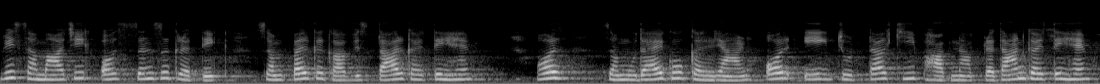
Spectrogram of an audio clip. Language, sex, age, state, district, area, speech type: Hindi, female, 18-30, Madhya Pradesh, Hoshangabad, rural, spontaneous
